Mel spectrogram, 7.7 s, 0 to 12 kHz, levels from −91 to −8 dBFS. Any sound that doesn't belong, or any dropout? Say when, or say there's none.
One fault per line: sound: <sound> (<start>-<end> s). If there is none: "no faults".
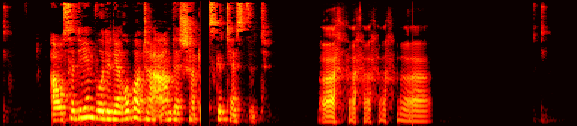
sound: dropout (2.7-2.8 s)
sound: laugh (4.2-5.8 s)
